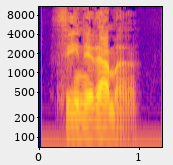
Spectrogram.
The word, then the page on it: cinerama: espagnol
